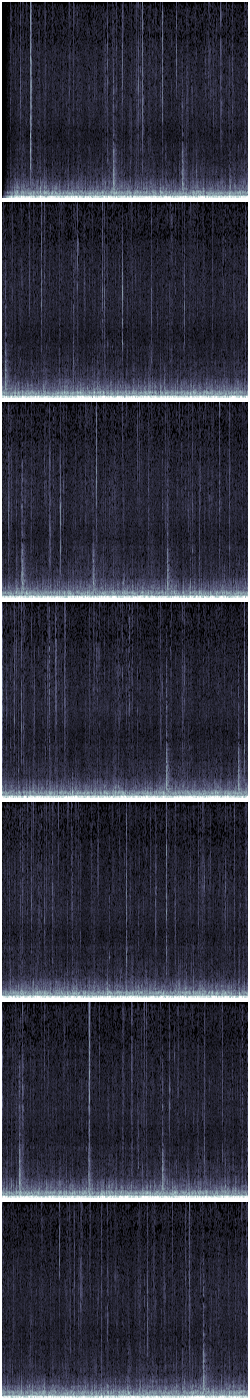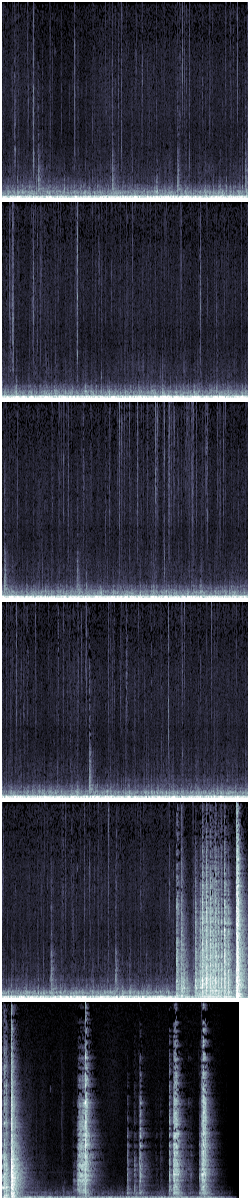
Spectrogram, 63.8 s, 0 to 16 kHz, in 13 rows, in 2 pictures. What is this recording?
foley,fireplace,burning,crackling,wood,flame,expanding,heated,metal,tension 01 M10
Sound of a heated metal fireplace making expansion torsion sounds. Subtle metal hit sound.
